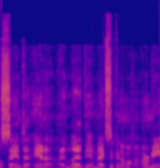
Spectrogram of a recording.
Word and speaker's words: Santa Anna: only one Santa as he is the only one that pronounces it correctly he says I am General Santa Anna I led the Mexican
